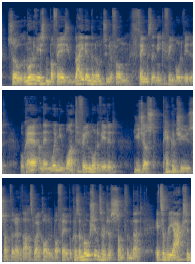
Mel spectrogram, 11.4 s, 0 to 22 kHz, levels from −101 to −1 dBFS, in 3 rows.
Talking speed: 280 wpm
